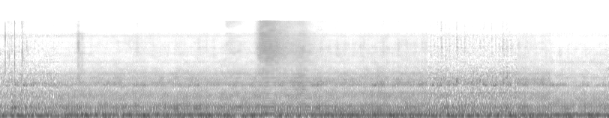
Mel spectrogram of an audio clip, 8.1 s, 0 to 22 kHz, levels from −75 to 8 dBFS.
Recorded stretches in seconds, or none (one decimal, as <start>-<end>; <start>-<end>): 0.0-0.8; 5.7-6.9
